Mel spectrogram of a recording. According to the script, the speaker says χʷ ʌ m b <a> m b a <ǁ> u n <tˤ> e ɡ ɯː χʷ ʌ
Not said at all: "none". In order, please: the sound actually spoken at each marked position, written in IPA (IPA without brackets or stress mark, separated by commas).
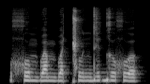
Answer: a, ǁ, d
